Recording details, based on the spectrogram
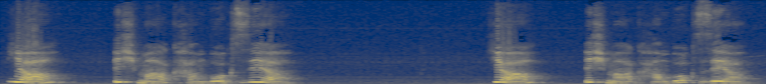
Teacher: We have a soft S at the beginning of sehr and a long E sound and a central A sound. · The H is only there to make the vowel E long. And the R is pronounced like a central A sound. So it's not a guttural R.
